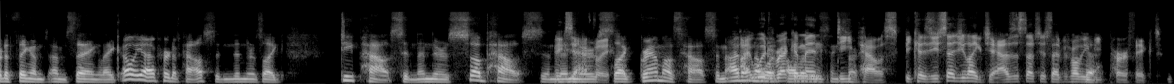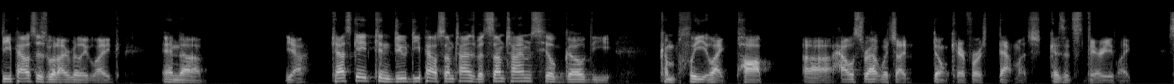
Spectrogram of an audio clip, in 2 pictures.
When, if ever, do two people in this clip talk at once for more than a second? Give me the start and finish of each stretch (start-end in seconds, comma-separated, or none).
7.4-8.6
